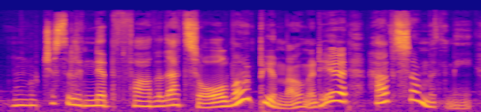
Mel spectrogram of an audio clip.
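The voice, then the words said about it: Smooth posh British accent. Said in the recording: “my smooth voice, my lovely voice, smooth and sweet, like caramel ... accent, very posh and British”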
